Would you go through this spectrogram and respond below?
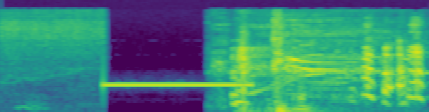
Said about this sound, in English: What did he say? Please don't beep out that F word. I've never heard it said like that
